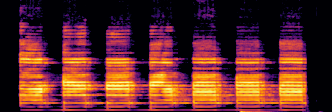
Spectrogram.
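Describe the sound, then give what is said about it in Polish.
A harsh alarm clock ringing in loud, buzzy bursts, seven rapid pulses in a steady rhythm, piercing, with no voices. “I nikt z nas nie lubi budzić się wkurzony, rozdrażniony, zirytowany porankiem, dlatego bardzo ważne jest to, jakiego budzika używamy. Czy jest to na przykład taki odgłos?”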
